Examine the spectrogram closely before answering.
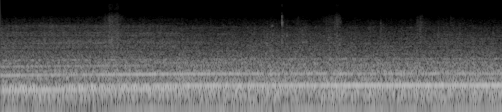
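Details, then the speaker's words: Jeep XJ while cruising, new exhaust fitted and quieter: steady low groan with a constant droning tone under road noise; owner suspects a roasted rear differential. "Has an exhaust now, which is better. Still not amazing, but it's quieter. However, you can hear that big groaning noise."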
